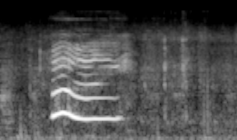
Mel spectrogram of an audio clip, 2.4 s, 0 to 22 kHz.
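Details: Belgian Malinois puppies, 10 weeks and 1 day old, recorded 04/02/2021: a single clear, drawn-out whine lasting under a second, briefly rising, then holding level and sagging slightly, against quiet indoor room noise.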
